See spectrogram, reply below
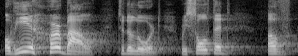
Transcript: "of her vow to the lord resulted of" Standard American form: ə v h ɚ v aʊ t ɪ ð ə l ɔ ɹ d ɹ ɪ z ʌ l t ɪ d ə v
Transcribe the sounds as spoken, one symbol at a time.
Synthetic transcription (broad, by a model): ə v h ɚ b aʊ t ɪ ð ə l ɔ ɹ d ɹ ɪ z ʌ l t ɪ d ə v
